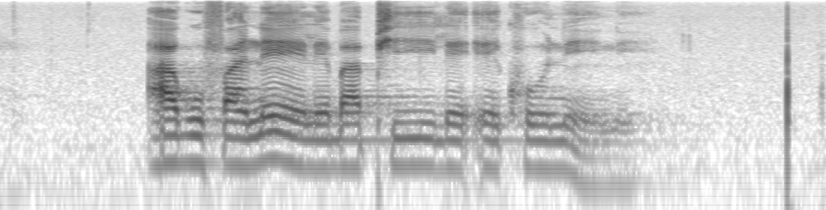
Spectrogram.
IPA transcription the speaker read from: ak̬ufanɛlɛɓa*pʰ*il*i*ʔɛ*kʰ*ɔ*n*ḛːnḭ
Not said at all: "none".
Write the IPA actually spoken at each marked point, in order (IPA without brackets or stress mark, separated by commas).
pʰ, ɛ, kʰ, n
